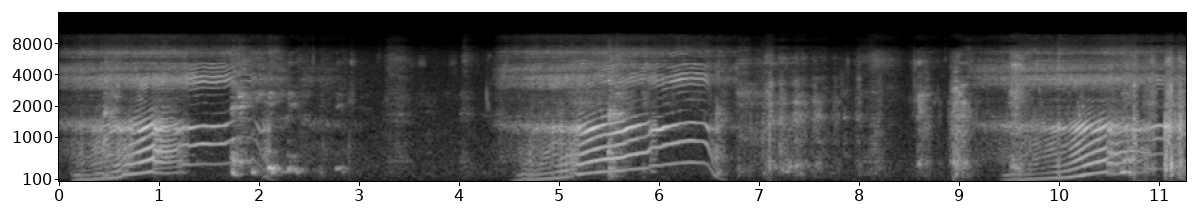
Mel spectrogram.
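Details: Loud snoring: snores about every four to five seconds, each a rising, squealing, whistle-like tone over a rough rattle, with quieter breathing between.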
